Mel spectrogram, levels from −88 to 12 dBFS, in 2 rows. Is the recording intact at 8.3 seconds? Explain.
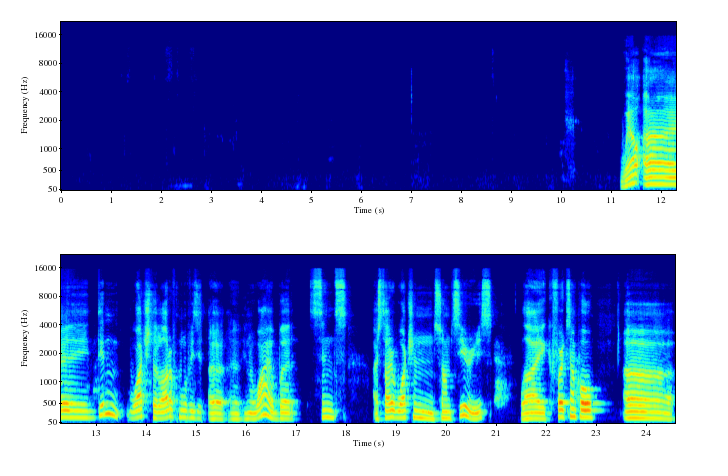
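Yes, the speech at 8.3 seconds plays through intact, with no dropout, click, distortion or other fault at that moment.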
